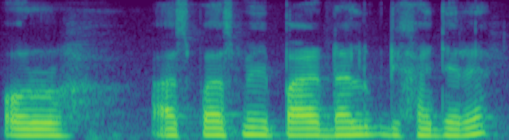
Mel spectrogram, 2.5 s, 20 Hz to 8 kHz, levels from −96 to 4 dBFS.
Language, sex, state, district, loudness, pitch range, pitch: Hindi, male, Arunachal Pradesh, Papum Pare, -17 LUFS, 135-145 Hz, 140 Hz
